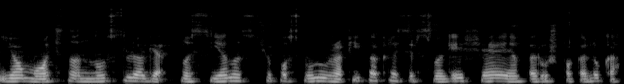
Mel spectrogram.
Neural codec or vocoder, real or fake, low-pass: none; real; 14.4 kHz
